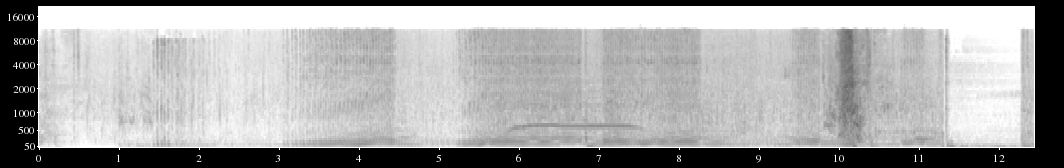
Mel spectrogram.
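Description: A motorcycle engine revs and roars over rough ground.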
